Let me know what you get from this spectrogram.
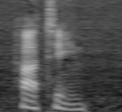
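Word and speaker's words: Hotine: Let's call it rotated Italy Hatin. And that's how you pronounce that word if you've never heard it pronounced before.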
